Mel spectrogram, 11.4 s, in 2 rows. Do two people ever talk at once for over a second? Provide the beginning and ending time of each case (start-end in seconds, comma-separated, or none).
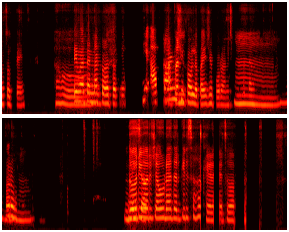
none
